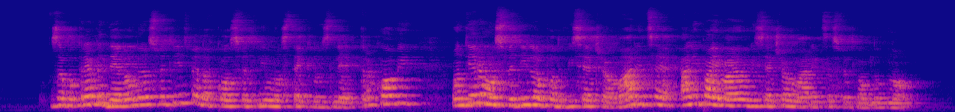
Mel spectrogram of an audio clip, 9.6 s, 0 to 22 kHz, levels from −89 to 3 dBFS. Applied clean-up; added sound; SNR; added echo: none; none; none; reverberation time 0.7 s.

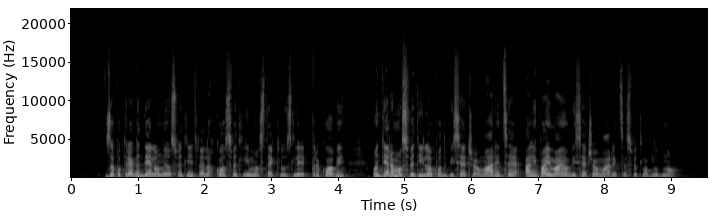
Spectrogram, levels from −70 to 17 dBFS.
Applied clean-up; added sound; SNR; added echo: none; none; none; none.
